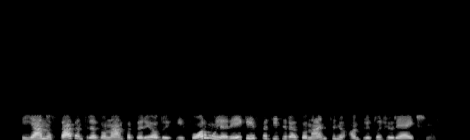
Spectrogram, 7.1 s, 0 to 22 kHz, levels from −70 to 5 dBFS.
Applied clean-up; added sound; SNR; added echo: none; none; none; none.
